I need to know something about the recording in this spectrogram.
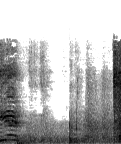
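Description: Firecrackers going off in the background, with a sharp crack about one and a half seconds in.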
